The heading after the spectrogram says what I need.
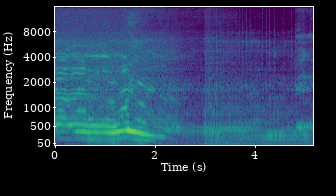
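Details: Craftsman chainsaw left outside for years, cold start: two-stroke buzz climbs in pitch then eases to lower steady idle; starts cold and keeps running normally.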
